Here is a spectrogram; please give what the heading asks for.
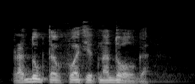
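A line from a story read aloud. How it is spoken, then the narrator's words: Angry reply. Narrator (Russian): сердито ответил Ворон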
